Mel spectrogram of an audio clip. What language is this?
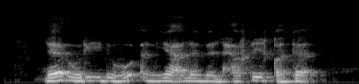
Arabic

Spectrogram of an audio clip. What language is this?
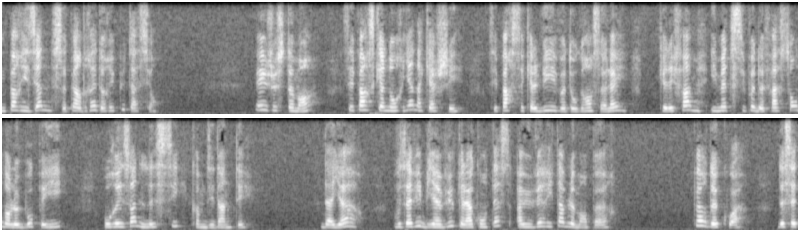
French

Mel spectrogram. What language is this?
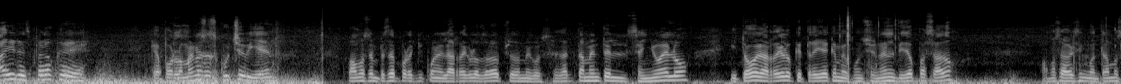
Spanish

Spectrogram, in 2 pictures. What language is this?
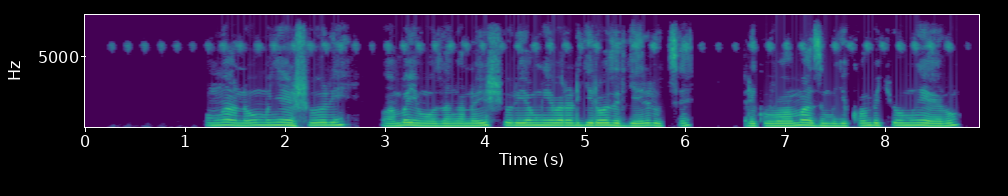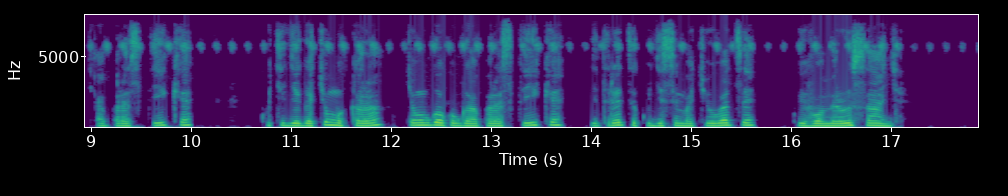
Kinyarwanda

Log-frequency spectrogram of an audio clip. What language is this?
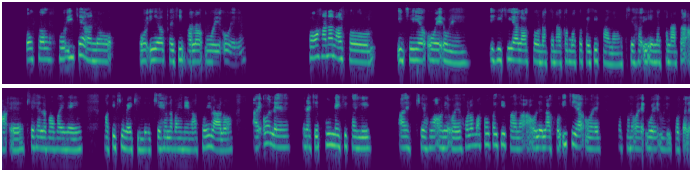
Hawaiian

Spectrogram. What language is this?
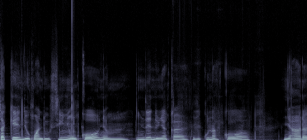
Juxtlahuaca Mixtec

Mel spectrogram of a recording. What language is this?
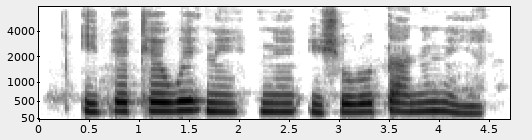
Yoruba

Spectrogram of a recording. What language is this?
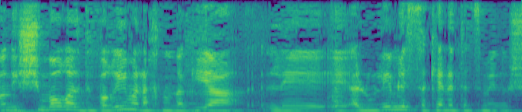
Hebrew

